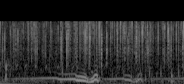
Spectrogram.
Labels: {"label": "biophony, cascading saw", "recorder": "SoundTrap 600 or HydroMoth"}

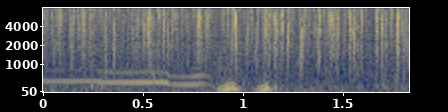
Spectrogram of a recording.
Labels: {"label": "biophony, cascading saw", "recorder": "SoundTrap 600 or HydroMoth"}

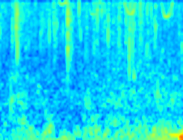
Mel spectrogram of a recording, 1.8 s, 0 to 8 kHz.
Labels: {"label": "biophony, dolphin", "recorder": "SoundTrap 500"}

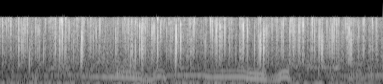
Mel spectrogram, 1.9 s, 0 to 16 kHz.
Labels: {"label": "biophony, cascading saw", "recorder": "SoundTrap 600 or HydroMoth"}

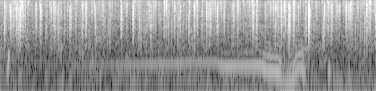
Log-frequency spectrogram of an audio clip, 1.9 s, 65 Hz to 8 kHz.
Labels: {"label": "biophony, cascading saw", "recorder": "SoundTrap 600 or HydroMoth"}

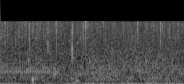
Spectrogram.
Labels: {"label": "biophony, croak", "recorder": "SoundTrap 500"}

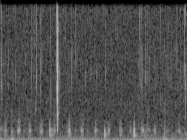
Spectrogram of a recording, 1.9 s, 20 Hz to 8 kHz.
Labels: {"label": "biophony, knock croak", "recorder": "SoundTrap 300"}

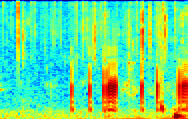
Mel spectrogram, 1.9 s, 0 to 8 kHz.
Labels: {"label": "biophony, knock croak", "recorder": "SoundTrap 300"}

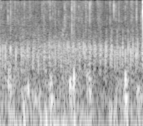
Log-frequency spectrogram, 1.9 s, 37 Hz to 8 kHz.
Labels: {"label": "biophony, rattle", "recorder": "SoundTrap 500"}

